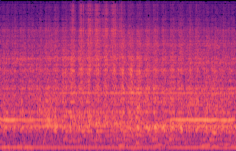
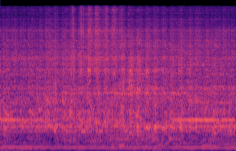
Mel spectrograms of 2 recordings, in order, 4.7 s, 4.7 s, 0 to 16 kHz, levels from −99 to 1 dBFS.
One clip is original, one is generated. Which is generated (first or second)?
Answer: second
